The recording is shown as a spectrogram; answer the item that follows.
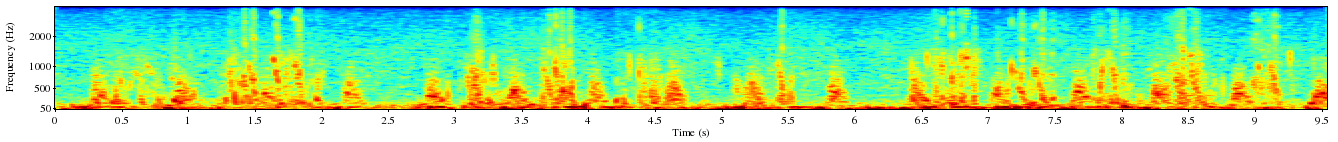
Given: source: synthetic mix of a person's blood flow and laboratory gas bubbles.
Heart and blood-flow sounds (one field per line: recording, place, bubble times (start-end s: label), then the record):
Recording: Doppler ultrasound of blood flow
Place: subclavian vein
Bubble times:
0.26-1.16 s: bubbles
1.23-1.56 s: bubbles
1.61-2.03 s: bubbles
2.90-3.46 s: bubbles
3.53-3.98 s: bubbles
4.17-4.60 s: bubbles
4.95-5.00 s: bubbles
5.06-5.57 s: bubbles
5.78-5.87 s: bubbles
6.40-7.00 s: bubbles
7.04-7.60 s: bubbles
7.70-8.79 s: bubbles
8.96-9.30 s: bubbles
9.37-9.55 s: bubbles
From the record:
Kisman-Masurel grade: 332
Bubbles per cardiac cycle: rolling drumbeat, 9 or more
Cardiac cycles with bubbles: 50 to 99%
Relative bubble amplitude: moderate (0.250 to 0.450)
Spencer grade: 3 (all of the cardiac periods contain showers or single bubble signals, but not dominating or overriding the cardiac motion signals)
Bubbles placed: anywhere in the cardiac cycle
